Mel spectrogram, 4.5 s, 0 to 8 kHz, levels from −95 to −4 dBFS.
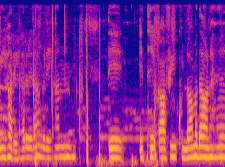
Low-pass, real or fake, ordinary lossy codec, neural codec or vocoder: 7.2 kHz; real; none; none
